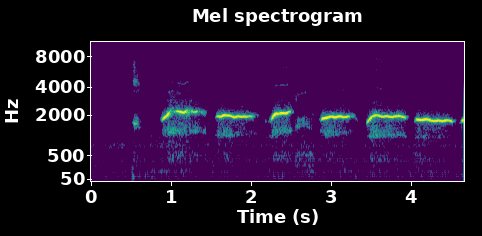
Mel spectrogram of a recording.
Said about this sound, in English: She's walking along the the, the uh, hospital corridor, about to go and finish her off, and she's just whistling this haunting tune.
